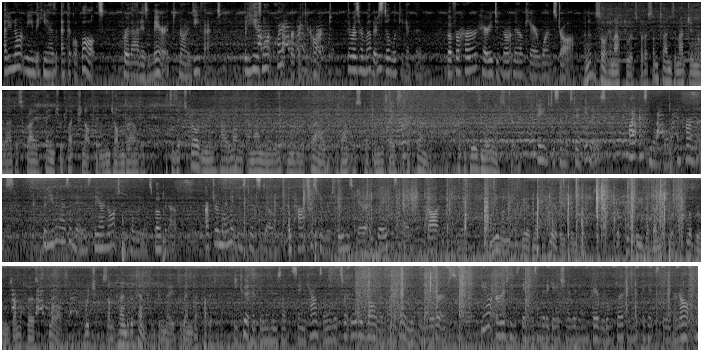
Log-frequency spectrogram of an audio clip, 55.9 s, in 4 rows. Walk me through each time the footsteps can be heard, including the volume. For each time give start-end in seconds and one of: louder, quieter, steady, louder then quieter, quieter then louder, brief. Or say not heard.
32.3-41.6 louder
49.0-55.8 quieter then louder.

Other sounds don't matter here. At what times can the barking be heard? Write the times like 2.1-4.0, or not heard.
5.1-6.7, 26.6-28.1, 42.1-43.6.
